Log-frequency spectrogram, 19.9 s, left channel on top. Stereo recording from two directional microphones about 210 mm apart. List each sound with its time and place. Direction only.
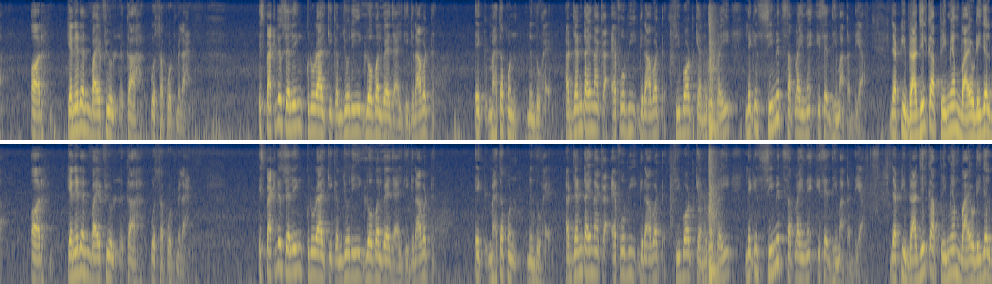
0.6 s a man's voice: 35° left (ahead or behind)
5.1 s speech: 35° left (ahead or behind)
17.8 s a man's voice: 55° left (ahead or behind)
